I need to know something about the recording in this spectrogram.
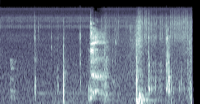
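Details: Kitten hiccups: several brief sharp clicks at irregular short intervals, with faint rustling and a few louder noises in a small room.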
